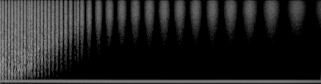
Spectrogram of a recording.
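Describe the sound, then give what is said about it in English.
Sonified data from an echo sounder on a buoy in the North Pacific Ocean, recording zooplankton swimming downward: a steady low hum under a train of hissy pulses that begin as a rapid buzz and gradually slow into evenly spaced beats. “This is what zooplankton swimming downwards sounds like.”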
